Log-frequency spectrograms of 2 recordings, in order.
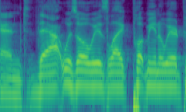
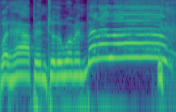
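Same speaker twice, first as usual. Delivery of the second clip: mock yell, pitch jumping super high; 6 semitones higher than usual. Retelling a man's yell overheard in a conversation: imitating a yell jumping high. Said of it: "It got super high in the second part".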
